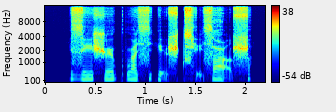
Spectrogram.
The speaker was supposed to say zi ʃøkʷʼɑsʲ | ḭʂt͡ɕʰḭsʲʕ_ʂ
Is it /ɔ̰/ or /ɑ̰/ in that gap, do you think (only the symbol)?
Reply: ɑ̰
